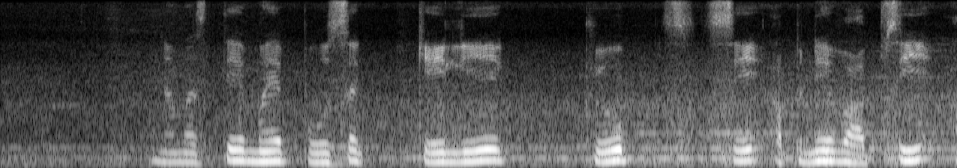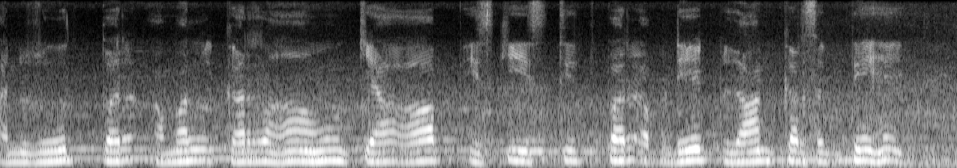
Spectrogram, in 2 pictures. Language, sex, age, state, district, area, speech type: Hindi, male, 30-45, Uttar Pradesh, Sitapur, rural, read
